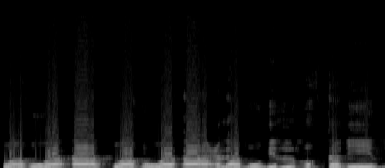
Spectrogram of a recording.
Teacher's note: huruf hamzah dia benar-benar berdiri, bacaannya ya terputus, dijaharkan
